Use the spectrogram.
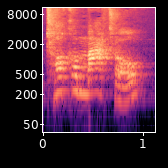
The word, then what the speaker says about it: Toccalmatto: She refuses to come in on this review, but she's helped me pronounce this beer today. It is Toccalmatto Birra Viva Artigianale.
